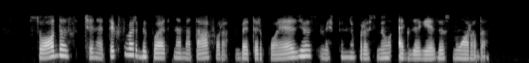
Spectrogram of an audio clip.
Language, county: Lithuanian, Šiauliai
